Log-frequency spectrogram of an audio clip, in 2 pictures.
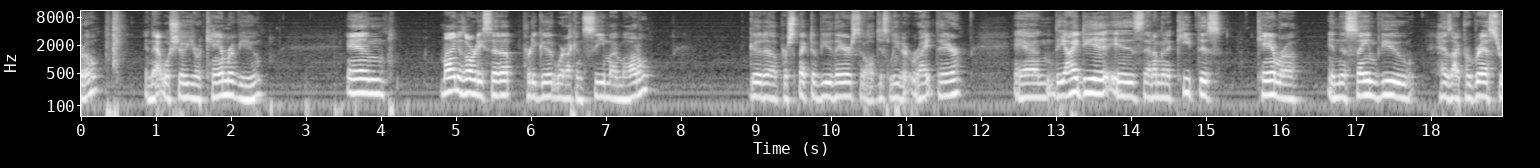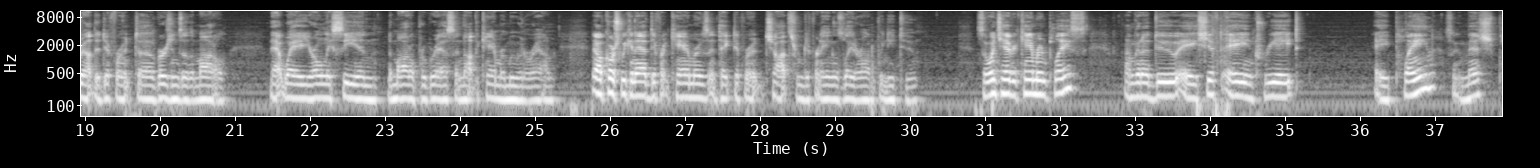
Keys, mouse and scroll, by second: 0.3 ctrl+KP_0, 6.5 g, 34.0 shift+a.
